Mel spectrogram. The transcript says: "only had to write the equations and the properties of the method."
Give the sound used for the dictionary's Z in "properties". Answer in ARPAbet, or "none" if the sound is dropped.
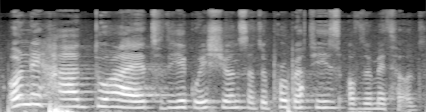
Z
